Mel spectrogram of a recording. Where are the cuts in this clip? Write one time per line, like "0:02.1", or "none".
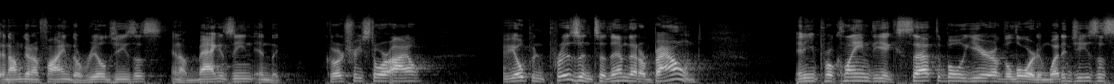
0:05.0

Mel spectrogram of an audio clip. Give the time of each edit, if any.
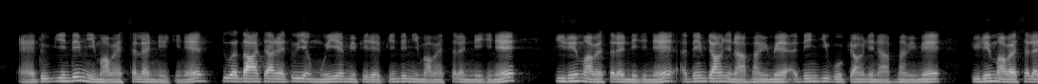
0:02.2

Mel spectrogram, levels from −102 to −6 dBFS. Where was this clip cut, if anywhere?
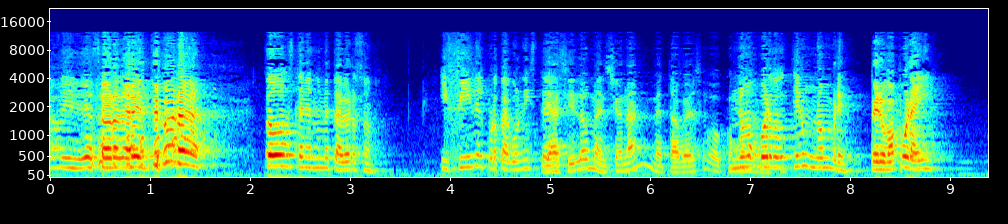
none

